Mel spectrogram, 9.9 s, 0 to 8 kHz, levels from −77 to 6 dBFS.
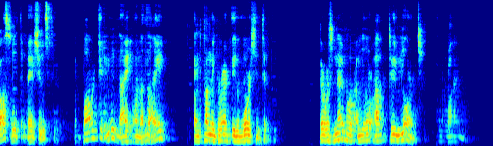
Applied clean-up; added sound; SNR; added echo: neural mask model DeepFilterNet 3.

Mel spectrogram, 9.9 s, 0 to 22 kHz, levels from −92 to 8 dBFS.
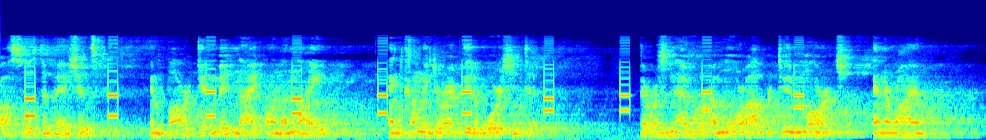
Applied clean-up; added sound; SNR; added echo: none; Telephone; 6 dB; reverberation time 2.6 s.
